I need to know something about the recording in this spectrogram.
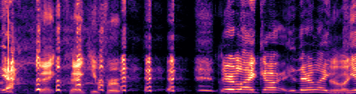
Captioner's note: laughing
